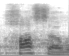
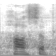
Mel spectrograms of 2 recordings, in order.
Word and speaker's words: Xhosa: I say Xhosa with the click because they're from South Africa and the Xhosa people speak with clicks.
